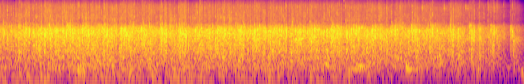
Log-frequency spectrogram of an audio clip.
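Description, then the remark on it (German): Sustained audience applause for the on-site production team, a dense steady patter of many hands clapping at an even loudness for about ten seconds before tapering slightly at the end. “Liebes Team, das ist euer Applaus.”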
